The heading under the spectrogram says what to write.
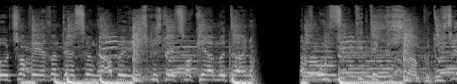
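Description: At 2.51 to 3.04 s, a likely long network dropout: the last sound trails off as a fading buzz, then 350 ms of silence, and 400 ms is lost.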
